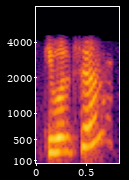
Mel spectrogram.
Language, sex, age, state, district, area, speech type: Bengali, female, 45-60, West Bengal, Darjeeling, urban, conversation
